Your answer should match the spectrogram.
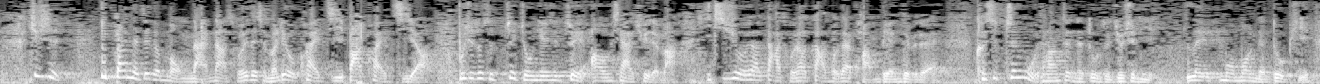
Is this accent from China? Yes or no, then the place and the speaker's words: no; Taiwan; 但是你要想想看，我们台湾人就是这么有爱心哦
